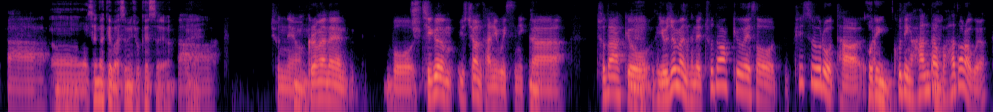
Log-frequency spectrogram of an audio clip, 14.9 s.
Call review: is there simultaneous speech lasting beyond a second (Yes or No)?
No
